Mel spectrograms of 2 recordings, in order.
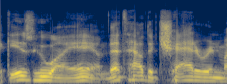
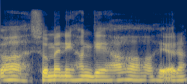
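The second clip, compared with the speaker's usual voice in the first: put-on politely needling, lightly jabbing tone; 2 semitones higher than usual. Retelling the mom's first remarks on arriving, imitating a polite jab. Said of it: "Like politely, she just like jabs at it".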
